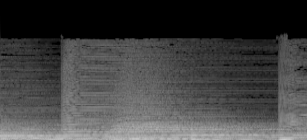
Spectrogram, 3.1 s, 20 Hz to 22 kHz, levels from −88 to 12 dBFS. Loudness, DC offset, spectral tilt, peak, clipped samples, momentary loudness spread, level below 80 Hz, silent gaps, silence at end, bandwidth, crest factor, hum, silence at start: -17 LUFS; under 0.1%; -5 dB/octave; -4 dBFS; under 0.1%; 5 LU; -48 dBFS; none; 0 s; 16.5 kHz; 14 dB; none; 0 s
